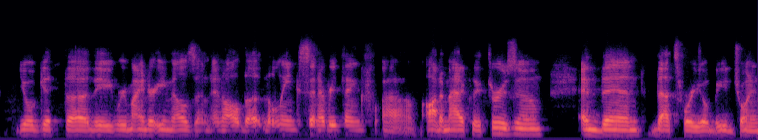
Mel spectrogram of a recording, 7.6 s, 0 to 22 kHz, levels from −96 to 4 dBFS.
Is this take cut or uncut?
uncut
